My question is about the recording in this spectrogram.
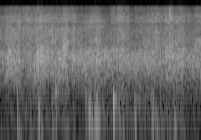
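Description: Audience applause: many hands clapping at once.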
